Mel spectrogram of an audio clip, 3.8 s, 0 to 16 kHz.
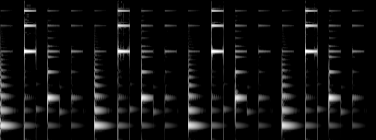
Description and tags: Synth Loop 18
Synth stabs from a sound design session intended for a techno release.
design, electronic, experimental, line, loop, music, oneshot, pack, sample, sound, stab, synth, techno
